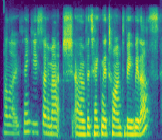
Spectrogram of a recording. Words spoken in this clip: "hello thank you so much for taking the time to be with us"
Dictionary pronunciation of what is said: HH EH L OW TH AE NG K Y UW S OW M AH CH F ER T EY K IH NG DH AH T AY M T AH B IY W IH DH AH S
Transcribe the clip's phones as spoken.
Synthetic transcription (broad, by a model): HH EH L OW TH AE NG K Y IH S OW M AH CH F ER T EY K IH NG DH AH T AY M T AH B IY W IH DH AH S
